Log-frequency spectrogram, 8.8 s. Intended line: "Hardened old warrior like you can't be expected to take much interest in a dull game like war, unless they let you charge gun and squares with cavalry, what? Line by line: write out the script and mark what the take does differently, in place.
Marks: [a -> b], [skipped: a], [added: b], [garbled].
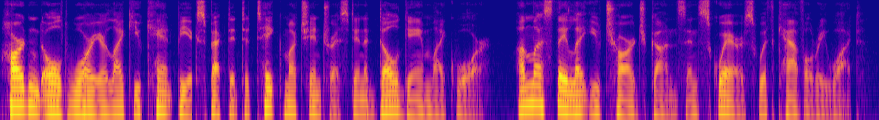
"Hardened old warrior like you can't be expected to take much interest in a dull game like war, unless they let you charge [gun -> guns] and squares with cavalry, what?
